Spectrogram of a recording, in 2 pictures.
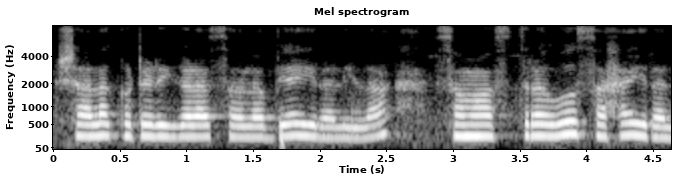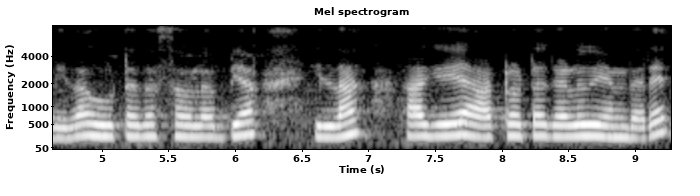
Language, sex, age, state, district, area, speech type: Kannada, female, 18-30, Karnataka, Chitradurga, rural, spontaneous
